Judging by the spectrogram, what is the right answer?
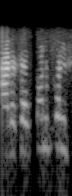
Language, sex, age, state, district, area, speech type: Maithili, female, 18-30, Bihar, Purnia, rural, conversation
